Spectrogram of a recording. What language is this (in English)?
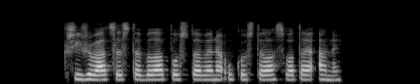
Czech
